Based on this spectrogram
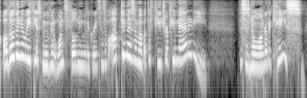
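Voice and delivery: high, loud mock-earnest reading voice. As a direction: read it like a smug preacher. Reading the essay's text mockingly.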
